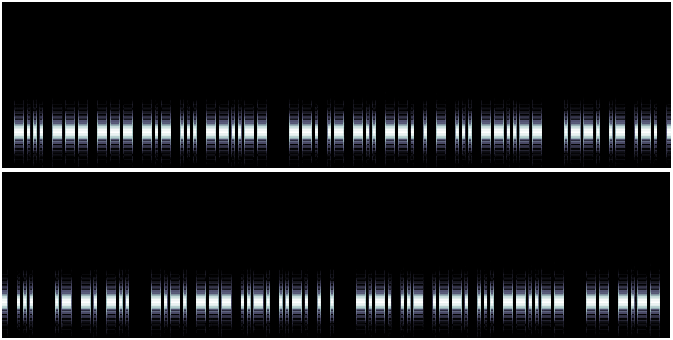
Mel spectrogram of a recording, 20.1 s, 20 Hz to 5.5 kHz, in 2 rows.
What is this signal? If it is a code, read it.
Morse code, heard as a keyed tone, about 25 wpm, 600 Hz. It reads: BOOKS, GADGETS, PARTS AND COFFEE CUPS, MY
